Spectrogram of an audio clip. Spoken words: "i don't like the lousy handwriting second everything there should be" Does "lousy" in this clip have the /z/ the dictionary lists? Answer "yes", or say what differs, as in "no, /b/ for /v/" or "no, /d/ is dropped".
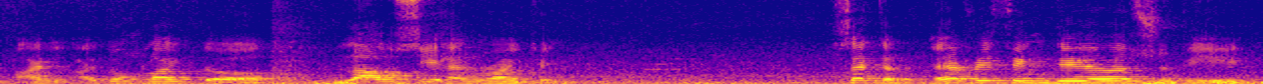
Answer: no, /s/ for /z/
